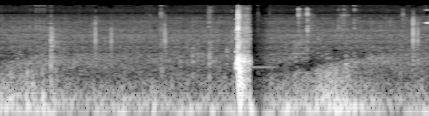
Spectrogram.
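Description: Wind rushing over a phone's microphone as it rides back and forth on a swing, a low rumble that swells twice, with one sharp click about halfway through.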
